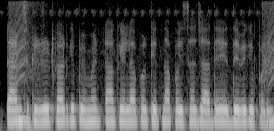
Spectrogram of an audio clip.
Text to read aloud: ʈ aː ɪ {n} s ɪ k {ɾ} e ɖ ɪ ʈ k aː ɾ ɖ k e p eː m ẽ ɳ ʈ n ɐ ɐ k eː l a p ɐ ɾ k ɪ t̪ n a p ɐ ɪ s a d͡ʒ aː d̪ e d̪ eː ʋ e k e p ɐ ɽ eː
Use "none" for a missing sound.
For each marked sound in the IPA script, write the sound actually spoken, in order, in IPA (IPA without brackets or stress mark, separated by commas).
m, ɾ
